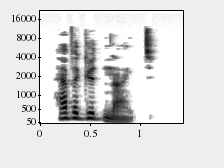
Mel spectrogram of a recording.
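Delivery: pitch falls and settles down on night. English lesson on statement intonation, falling pitch on night. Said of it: "Na falling intonation, nós baixamos a voz no final da frase".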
